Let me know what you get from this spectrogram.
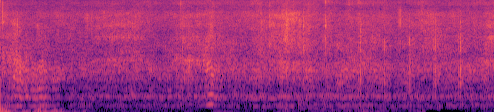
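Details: Soft, even droning of honey bees at their hives in the fall, a continuous low buzz with a brief rumble of handling noise at the start.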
